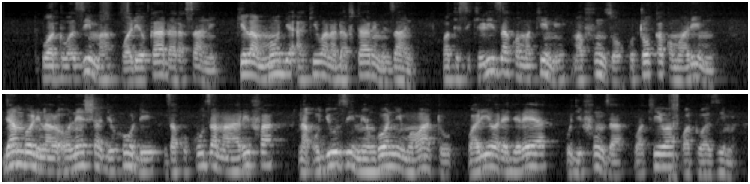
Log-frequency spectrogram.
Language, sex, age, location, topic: Swahili, male, 25-35, Dar es Salaam, education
